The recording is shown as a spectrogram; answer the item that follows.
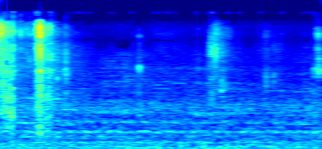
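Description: Peel-off lid being pulled from a small plastic oats cup and the cup handled: a few light clicks and crinkles over low room noise.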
